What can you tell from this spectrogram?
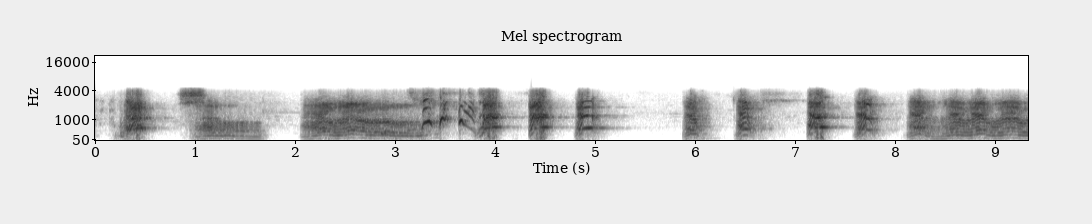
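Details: Dog. A dog gives a run of quick, punchy barks broken up by longer, wavering groans and whine-like grumbles. The barks come irregularly, about two a second at their fastest.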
